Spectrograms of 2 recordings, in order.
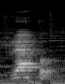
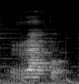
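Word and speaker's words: wrapper: say rapper but well the w remains silent and we pronounce this word as rapper from the letter r so it is rapper you write w but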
